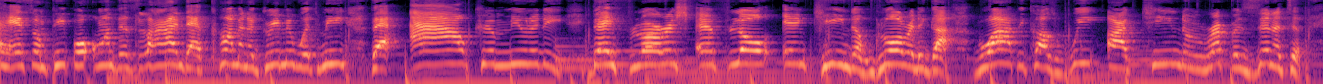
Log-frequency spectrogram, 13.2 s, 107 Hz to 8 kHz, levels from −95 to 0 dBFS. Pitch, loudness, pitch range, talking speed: 285 Hz, -19 LUFS, 250-300 Hz, 140 wpm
